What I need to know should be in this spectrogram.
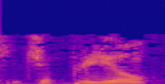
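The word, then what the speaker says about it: Jibril (جبريل): Same angel that we read about before, only it's pronounced Jibril in the Arabic language, came to him and told him directly an order, Iqra, which means recite.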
